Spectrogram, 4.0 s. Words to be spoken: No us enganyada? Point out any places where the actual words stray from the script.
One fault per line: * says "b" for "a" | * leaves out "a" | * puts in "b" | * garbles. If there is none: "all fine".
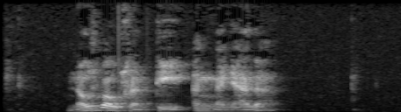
* puts in "vau sentir"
